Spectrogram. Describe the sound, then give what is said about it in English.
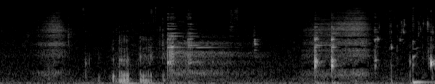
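Wine trickles into glasses, with short splashing pours and a few light glassy clinks, fairly quiet against a soft background and no talking. “Would you like to pour the wine?”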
